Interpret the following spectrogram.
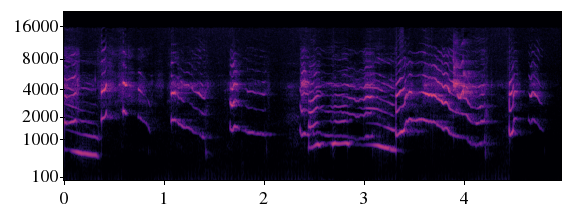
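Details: Female pet dog vocalizing in a way her owner hears as saying "I love you", high wavering howl-like whines in short phrases that slide up and down, prompted by the owner's squealing in the background.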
